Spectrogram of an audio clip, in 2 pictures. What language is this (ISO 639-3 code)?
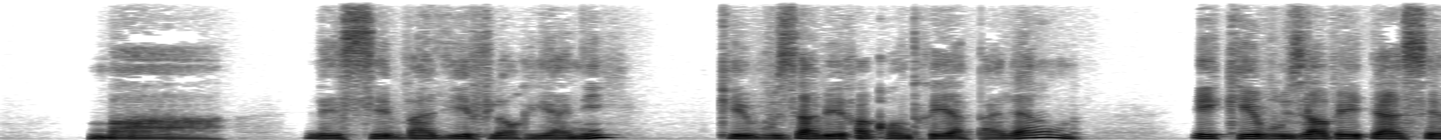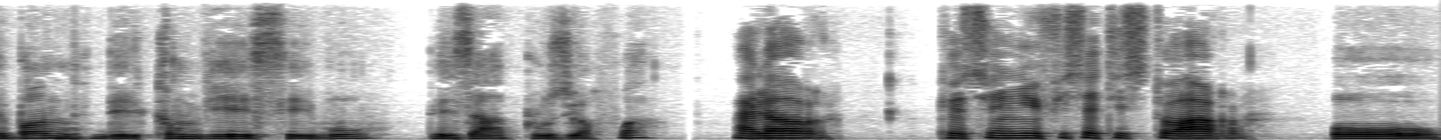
fra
